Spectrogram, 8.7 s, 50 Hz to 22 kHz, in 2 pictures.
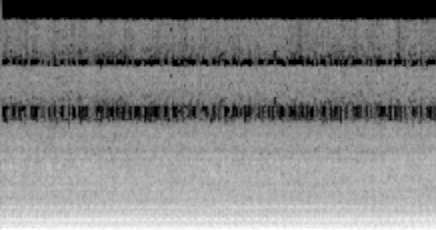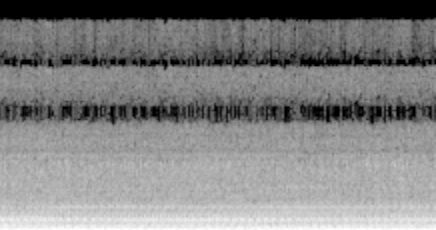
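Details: John Deere 4850 tractor six-cylinder diesel with white smoke and power loss, injector lines cracked one by one at idle: slightly uneven, lumpy beat with no pitch change when number 3 is cracked; dead injector.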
